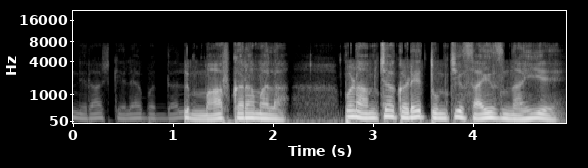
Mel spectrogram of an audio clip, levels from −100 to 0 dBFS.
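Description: From the start to 1.13 s, the speech drops by about 30 dB to a faint copy. The level then snaps back. The likely cause is one stereo channel inverted in polarity. When the two channels are summed to mono, everything they share cancels. The centred voice nearly disappears, and only the small difference between the channels survives. What remains is a faint trace of the speech. The Speex-coded band, which ends near 7.7 kHz, carries little audible codec damage.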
